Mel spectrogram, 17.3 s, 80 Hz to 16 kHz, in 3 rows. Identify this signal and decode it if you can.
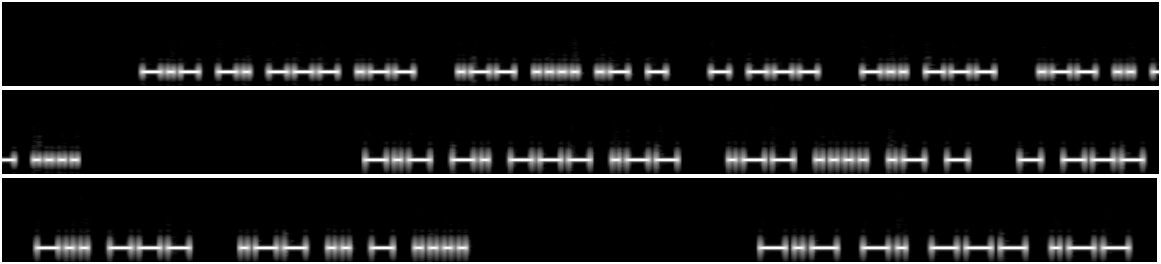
Morse code, heard as a keyed tone, about 32 wpm, 700 Hz. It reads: KNOW WHAT TO DO WITH KNOW WHAT TO DO WITH KNOW
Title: Speed-Racing - Sets of 5 Words 28wpm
